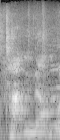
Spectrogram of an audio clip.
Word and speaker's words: Tottenham: The H is silent. It's Tottenham.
